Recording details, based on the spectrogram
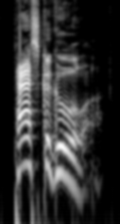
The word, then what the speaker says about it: Pascagoula: Pascagoula. The Pascagoula alien abduction. – Is that a place? Pascagoula. – Pascagoula, Mississippi.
